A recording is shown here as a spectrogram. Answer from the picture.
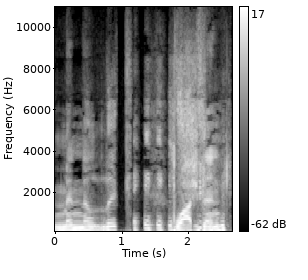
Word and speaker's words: Menelik Watson: It's pronounced Menelik Watson, and he's on injured reserve with a foot injury.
